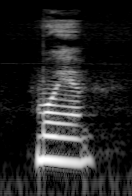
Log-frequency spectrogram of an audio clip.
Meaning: inflection of můj: 1. nominative feminine/neuter singular/plural 2. accusative neuter singular 3. inanimate nominative masculine plural 4. accusative masculine/feminine/neuter plural
- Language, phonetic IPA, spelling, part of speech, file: Czech, [ˈmojɛ], moje, pronoun, Cs-moje.ogg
